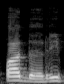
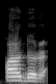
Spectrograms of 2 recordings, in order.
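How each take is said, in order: First: The word ends with a short final i vowel. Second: The word ends on a consonant, no final vowel. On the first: The reciter continues without stopping. "আর যদি ওয়াকফ না করি কদরি পড়ব" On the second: The reciter stops at this word. "এখানে যদি ওয়াকফ করি তাহলে হবে কদর"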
